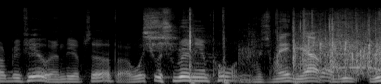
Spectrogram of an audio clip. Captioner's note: applause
